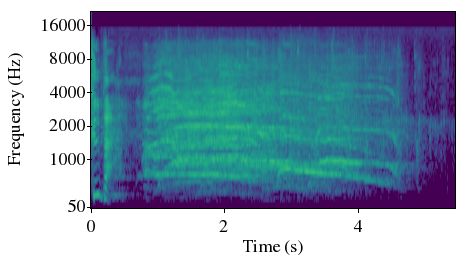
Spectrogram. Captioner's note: audience cheers and applauds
